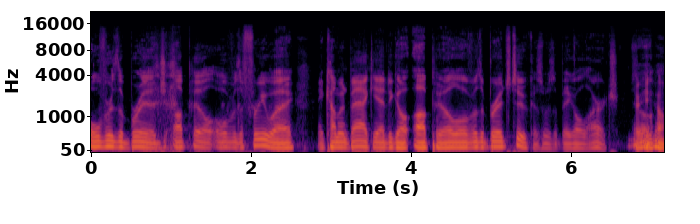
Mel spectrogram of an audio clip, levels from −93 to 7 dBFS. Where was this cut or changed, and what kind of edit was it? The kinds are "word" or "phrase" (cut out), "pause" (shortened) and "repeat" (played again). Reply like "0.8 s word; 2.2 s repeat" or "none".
none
